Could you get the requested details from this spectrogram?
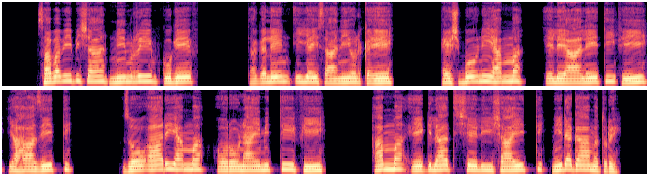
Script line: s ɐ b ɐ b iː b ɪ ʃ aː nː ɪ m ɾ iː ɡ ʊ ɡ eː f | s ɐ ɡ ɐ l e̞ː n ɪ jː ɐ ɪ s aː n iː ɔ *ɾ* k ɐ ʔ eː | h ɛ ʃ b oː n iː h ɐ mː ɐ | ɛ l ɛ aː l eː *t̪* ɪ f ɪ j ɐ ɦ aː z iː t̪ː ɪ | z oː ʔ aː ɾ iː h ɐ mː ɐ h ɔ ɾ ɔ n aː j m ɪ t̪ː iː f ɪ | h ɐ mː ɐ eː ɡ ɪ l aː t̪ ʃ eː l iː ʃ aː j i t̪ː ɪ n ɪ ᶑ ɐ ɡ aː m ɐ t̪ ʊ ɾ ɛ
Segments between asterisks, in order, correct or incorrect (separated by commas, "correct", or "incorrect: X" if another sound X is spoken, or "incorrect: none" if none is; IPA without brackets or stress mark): incorrect: l, correct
